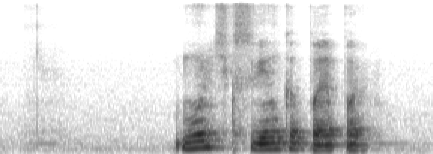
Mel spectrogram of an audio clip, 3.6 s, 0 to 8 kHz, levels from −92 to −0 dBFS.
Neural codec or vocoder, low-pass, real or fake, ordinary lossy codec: codec, 16 kHz in and 24 kHz out, 1 kbps, XY-Tokenizer; 7.2 kHz; fake; none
